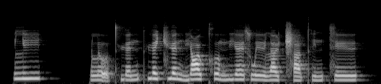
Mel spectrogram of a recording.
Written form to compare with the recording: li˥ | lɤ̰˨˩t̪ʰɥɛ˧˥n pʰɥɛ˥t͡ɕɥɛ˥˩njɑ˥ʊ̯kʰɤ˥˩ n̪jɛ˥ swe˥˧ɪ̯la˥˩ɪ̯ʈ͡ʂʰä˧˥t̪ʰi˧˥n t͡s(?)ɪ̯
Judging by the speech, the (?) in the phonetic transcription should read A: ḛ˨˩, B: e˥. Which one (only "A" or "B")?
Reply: B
